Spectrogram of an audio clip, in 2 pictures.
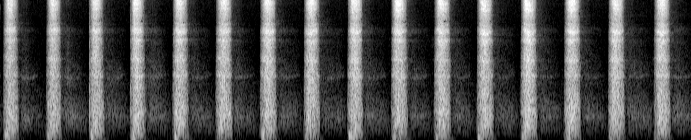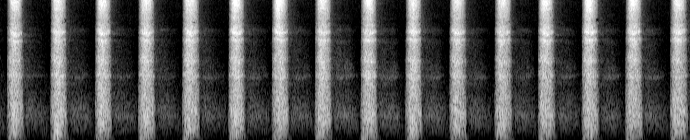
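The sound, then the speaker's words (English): Forceful exhalations during a deep belly-breathing exercise, many short breathy puffs repeated in a steady, even rhythm throughout, with no talking. “Exhale, two, three, four. Move the belly as much as you can.”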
